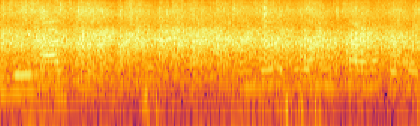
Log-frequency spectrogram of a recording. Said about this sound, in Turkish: Hadi bir alkış.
